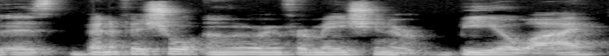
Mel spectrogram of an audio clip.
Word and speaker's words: BOI: beneficial owner information or Boi sometimes you'll hear that pronounced as boy so who's affected by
